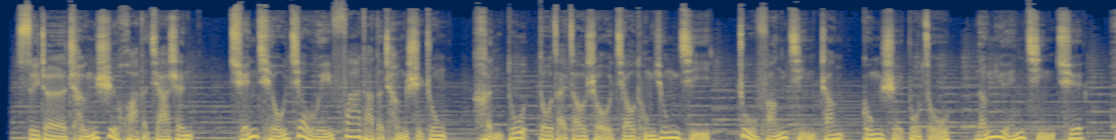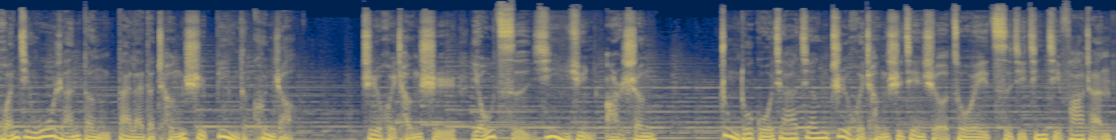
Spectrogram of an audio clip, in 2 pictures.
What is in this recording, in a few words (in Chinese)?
男, 专题纪录, 系统介绍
